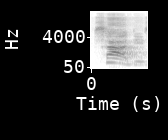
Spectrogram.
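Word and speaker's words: צדי: um a bird so you have to make a combination between the t sound and the s sound and also this sound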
